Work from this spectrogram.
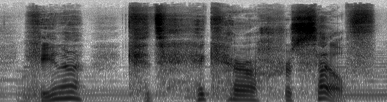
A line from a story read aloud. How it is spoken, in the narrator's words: retorted, slightly slurring her words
